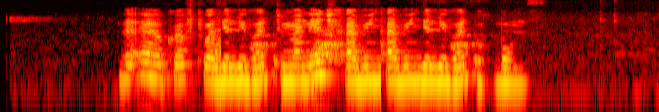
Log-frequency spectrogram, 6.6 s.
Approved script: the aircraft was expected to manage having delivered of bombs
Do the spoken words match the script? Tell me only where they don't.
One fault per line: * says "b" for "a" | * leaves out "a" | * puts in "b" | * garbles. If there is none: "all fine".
* says "delivered" for "expected"
* puts in "having"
